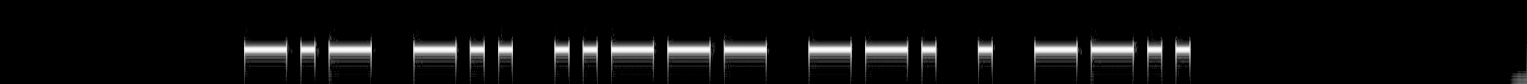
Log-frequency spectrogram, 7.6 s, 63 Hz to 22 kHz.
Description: Morse code, heard as a keyed tone, about 20 wpm, 700 Hz. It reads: KD2GEZ
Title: Speed Racing - USA 2x3 Call Signs 17wpm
